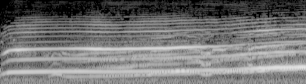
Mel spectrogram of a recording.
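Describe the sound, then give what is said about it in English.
A troop of boys at Matiki Camp howls together from the top of a human pyramid as a welcome, a loud, sustained, siren-like wail, several overlapping voices holding long high notes that slowly rise in pitch for about three seconds, with no talking. “But first you must hear our troop howl from the top.”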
